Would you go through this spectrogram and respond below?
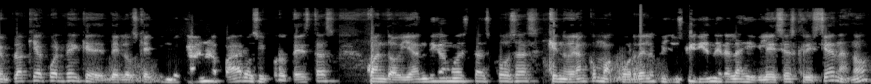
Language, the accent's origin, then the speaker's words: Spanish; Colombia; now in Cali, Colombia; la gente que es de mi, de, mi origen, de allá mi pueblo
